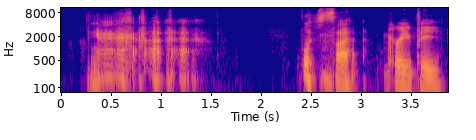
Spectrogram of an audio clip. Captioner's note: laughter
